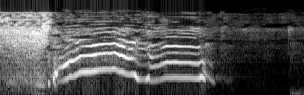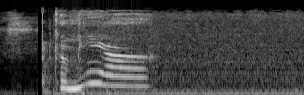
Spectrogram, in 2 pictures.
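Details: Kitten meowing in a funny-cat compilation: two drawn-out, arching meows, the first long and wavering, the second shorter with a rising start and falling tail, separated by a silent gap, with a noisy burst at the start.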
